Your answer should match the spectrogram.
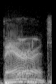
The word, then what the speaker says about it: Behrendt: No, Behrendt. Yeah. Behrendt. See? Behrendt. See, I'm just going to cross out how it's spelled. I know. I should have changed it, man. B-A-R-E-N-T. Yeah, that's what I'm going to do. B-A-R-E-N-T.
